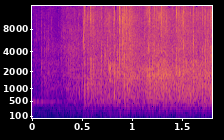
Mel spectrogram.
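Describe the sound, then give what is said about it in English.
Audience applause at a Christmas-themed talk: a light patter swells abruptly at about half a second into a dense, loud, sustained wash of many hands clapping that holds steady to the end. “Clap if you love Christmas, because your hands are like, you know.”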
